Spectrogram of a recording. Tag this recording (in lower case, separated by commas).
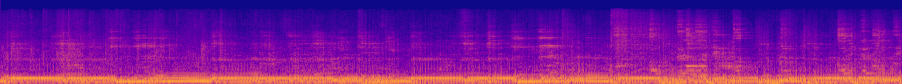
music, rhythm and blues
